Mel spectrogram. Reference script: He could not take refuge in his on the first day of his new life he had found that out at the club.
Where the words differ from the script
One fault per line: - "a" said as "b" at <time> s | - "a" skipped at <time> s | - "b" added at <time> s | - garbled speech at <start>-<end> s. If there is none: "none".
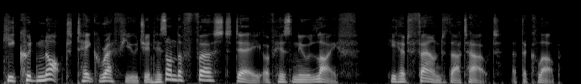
none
